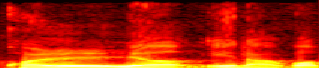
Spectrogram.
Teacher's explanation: 그다음 권력. 자, 앞에 있는 니은이 뒤에 있는 리을의 영향을 받아가지고 니은이 리을로 바뀌었다. 다시 말하면 유음으로 바뀌었다. 그래서 권력이라고 발음되더라. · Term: 유음화 현상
